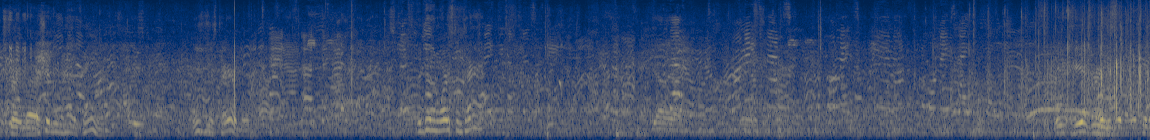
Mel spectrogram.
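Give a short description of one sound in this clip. Nearby men and women talk loudly over a crowd.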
